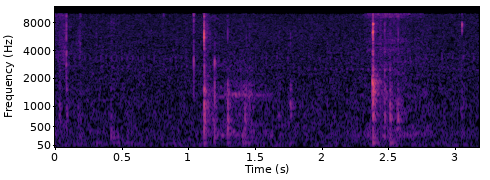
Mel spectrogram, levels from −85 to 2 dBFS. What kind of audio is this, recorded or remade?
recorded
